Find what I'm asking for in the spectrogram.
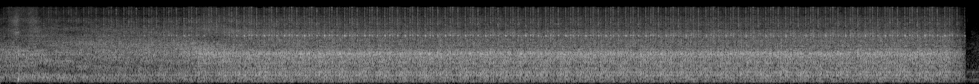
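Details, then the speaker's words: Ford 5.4L 3-valve V8 at idle: light, fairly regular tapping about four per second over the engine hum, louder on the right side, coming from the right-hand head valve cover area; cam phaser knock. "go to the right side and you're probably going to hear it a lot more and that's just it's just resonating through the energy department and it's actually coming from the right hand head metal cover area"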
